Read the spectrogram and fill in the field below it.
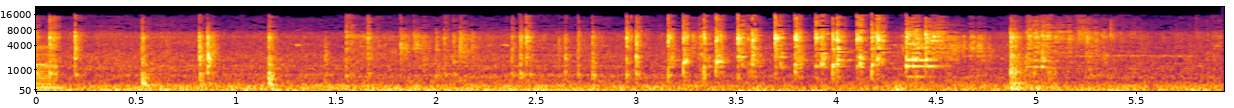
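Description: Metal utensils clink and clatter against metal trays.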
